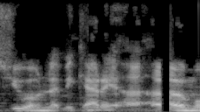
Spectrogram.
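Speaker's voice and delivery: ordinary delivery, nothing marked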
